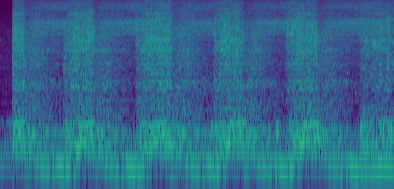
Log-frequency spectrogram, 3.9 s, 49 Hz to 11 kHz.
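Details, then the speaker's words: Used, abused Toyota 1UZ-FE V8 bench-started with open headers once fuel pressure came up; barks through repeated blips, deep rumble rising and falling evenly with throttle; runs strong and sounds healthy. "so now we have fuel pressure it it runs man I love this [ __ ] and it sounds cool as hell"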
